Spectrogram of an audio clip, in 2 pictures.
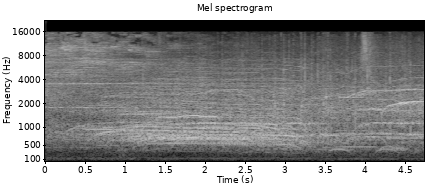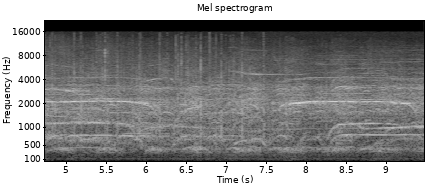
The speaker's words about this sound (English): Thank you very much. I can't even imagine the size of the bar tab that it paid for that applause, but I thank you for that.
